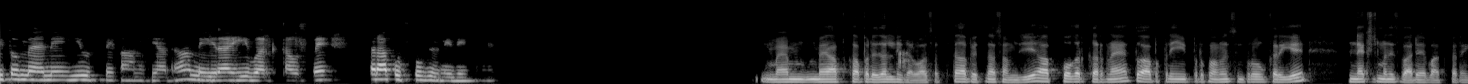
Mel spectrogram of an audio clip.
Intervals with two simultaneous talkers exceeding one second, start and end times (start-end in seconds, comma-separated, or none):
none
